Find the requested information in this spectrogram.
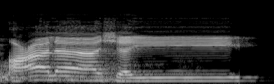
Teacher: یہاں پر اگر ہم وقف کرتے ہیں تو وقف کی وجہ سے حمزہ جو ہے یہ ساکن ہو جائے گا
